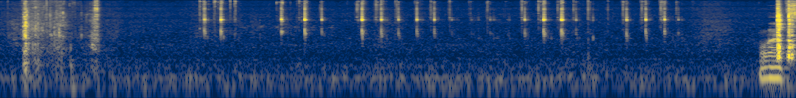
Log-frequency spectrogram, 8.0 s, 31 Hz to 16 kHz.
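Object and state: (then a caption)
New PCV valve rattling freely. A new PCV valve for a Toyota 1MZ-FE engine (Toyota Harrier / Lexus RX 300) is shaken by hand, and its internal check ball or plunger rattles freely as a quick series of about twenty sharp, light clicks. This clear rattle is the sound of a working valve.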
